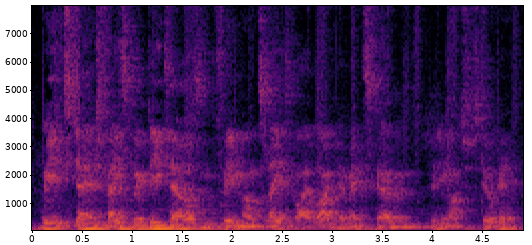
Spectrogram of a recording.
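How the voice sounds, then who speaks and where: English man in his forties, very low voice, rambling with fillers, echoey room away from the mic, music behind. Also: brisk, distant mic. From England. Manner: relaxed, rambling with many fillers and restarts. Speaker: guest, tech company co-founder. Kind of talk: casual interview.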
